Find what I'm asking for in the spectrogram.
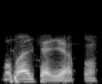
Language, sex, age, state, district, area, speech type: Urdu, male, 30-45, Bihar, Purnia, rural, conversation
